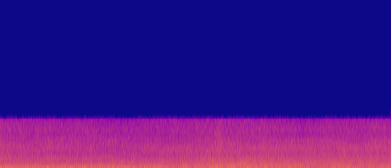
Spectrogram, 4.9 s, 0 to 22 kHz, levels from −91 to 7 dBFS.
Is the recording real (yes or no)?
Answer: no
